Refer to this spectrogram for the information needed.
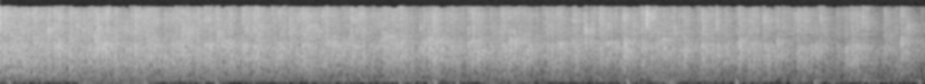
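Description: A group applauds steadily for about six seconds to thank a man for his past year of work with the middle school group, a dense, bright crackle of many hands clapping at an even loudness with no voices over it.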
